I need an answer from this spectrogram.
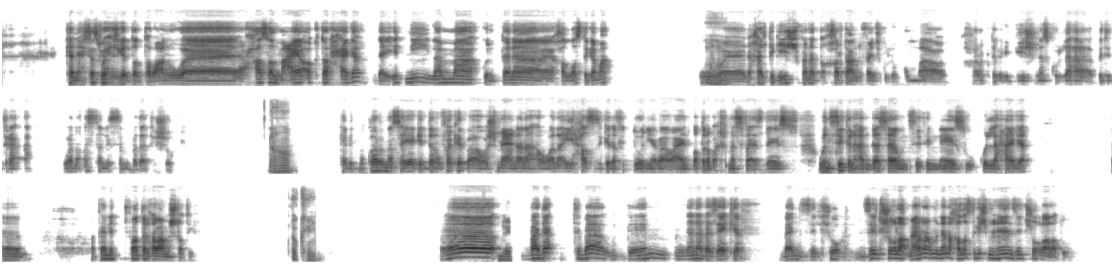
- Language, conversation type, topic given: Arabic, podcast, إيه أسهل طريقة تبطّل تقارن نفسك بالناس؟
- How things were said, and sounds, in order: other noise; tapping; other background noise; unintelligible speech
